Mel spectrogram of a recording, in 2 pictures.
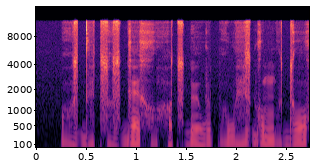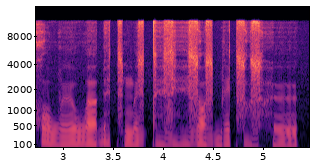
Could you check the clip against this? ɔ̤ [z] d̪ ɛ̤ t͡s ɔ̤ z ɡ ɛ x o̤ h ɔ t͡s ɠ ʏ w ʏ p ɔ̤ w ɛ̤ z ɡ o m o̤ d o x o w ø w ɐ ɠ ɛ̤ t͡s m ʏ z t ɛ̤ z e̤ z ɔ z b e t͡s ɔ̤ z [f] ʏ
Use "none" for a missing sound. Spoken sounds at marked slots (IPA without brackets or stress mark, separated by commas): z, h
